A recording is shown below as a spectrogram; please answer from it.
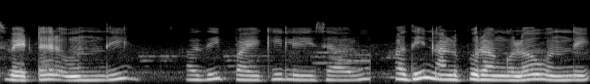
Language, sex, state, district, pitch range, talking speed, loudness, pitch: Telugu, female, Telangana, Mahabubabad, 205-245 Hz, 80 wpm, -15 LUFS, 220 Hz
